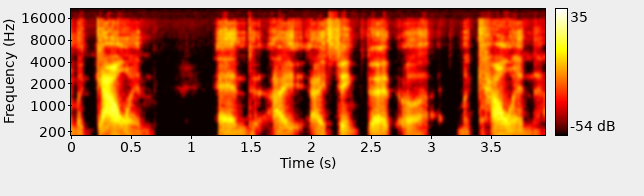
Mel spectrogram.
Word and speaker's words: McGowan: And I think that McGowan, I think people just don't realize there's a C instead of a G, and they mispronounce it.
